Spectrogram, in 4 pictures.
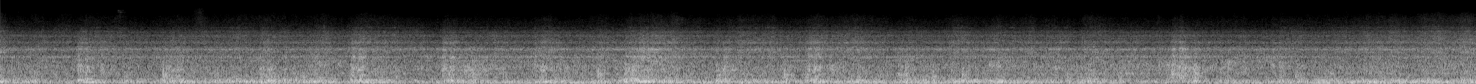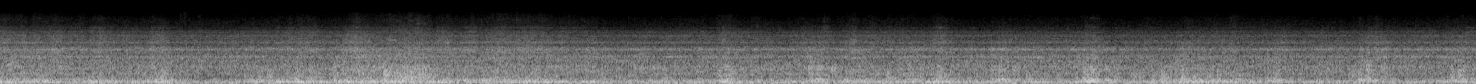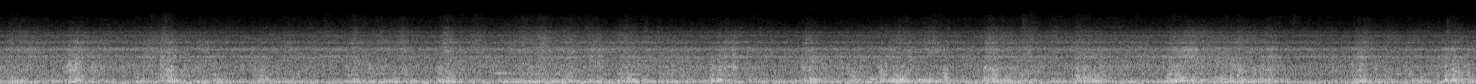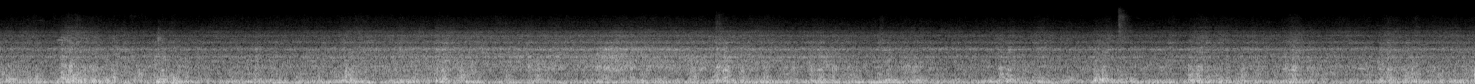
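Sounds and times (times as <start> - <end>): train running low rumble: 0.0 - 59.0.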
